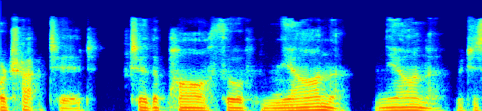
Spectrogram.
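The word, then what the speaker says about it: jnana: to the path of nyana nyana which is spelled j n-a-n-a sometimes people pronounce it Gyan which is an alternative pronunciation Gian or Nyan nyana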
